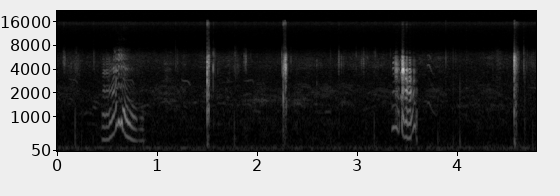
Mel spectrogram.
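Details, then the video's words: Teetar francolin heard in forest: two short, wavering, strongly harmonic calls about three seconds apart, separated by sharp clicking ticks in an otherwise quiet background. "beautiful sound of teeter awaz pheasant in the fores"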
